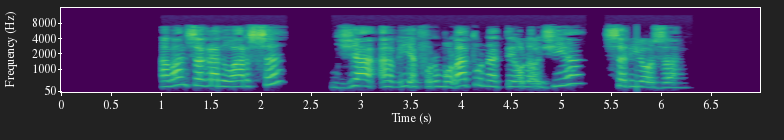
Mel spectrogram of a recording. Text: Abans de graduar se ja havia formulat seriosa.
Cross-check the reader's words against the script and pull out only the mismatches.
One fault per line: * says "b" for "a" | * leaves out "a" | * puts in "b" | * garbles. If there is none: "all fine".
* puts in "una teologia"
